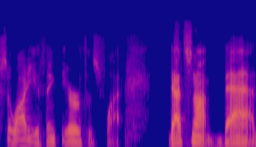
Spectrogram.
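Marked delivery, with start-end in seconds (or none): 0.0-1.6 put-on condescending, patronizing tone. Giving an example of questioning someone condescendingly, mock-condescending. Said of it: "condescendingly be like".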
